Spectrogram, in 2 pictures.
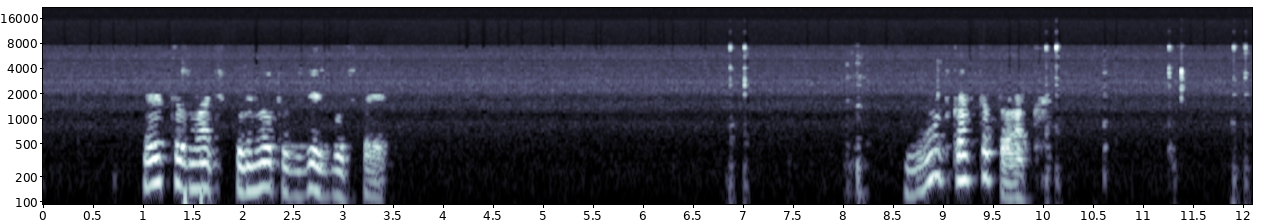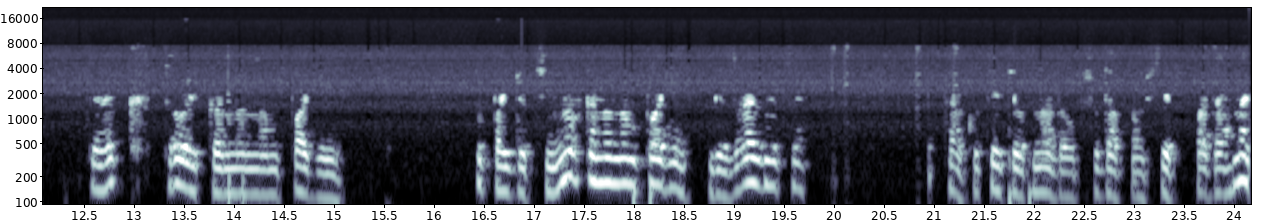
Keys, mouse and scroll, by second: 1.4 g, 6.8 click, 10.0 click, 10.5 scroll up 1, 10.7 middle click, 11.9 click, 13.9 KP_7, 19.9 click, 20.9 click.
